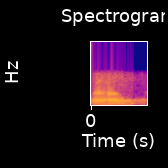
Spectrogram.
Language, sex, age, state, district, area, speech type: Maithili, female, 60+, Bihar, Samastipur, rural, conversation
